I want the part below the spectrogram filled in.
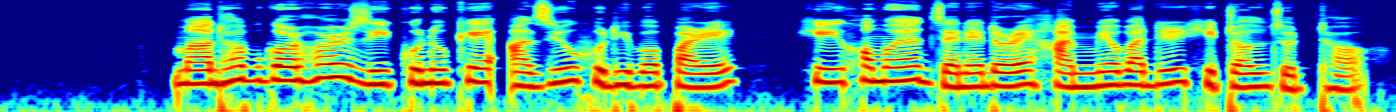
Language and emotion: Assamese, neutral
